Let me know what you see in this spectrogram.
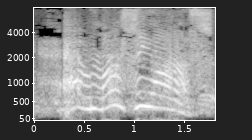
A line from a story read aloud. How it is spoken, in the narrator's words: they cried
